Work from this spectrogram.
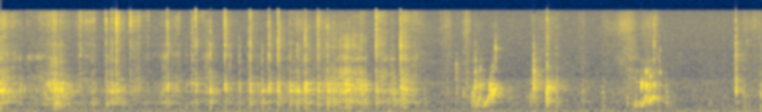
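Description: Long nails scratch and tap the side and back label of a large pink plastic nail polish remover bottle holding liquid as it is held and turned. The result is a quick run of dry, hollow plastic clicks and scratchy rasps, mostly mid-pitched with a few brighter ticks.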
